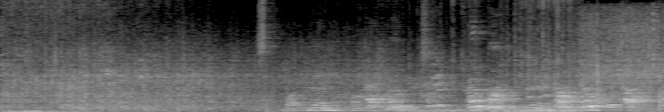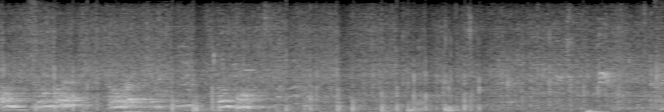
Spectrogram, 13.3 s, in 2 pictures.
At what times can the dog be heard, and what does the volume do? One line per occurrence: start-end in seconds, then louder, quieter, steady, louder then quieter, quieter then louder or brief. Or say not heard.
3.6-9.8 steady.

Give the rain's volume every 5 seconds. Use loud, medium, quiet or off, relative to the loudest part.
medium, loud, loud.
